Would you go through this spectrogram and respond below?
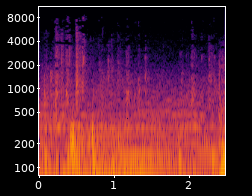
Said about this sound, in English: Okay. So I've typed it.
